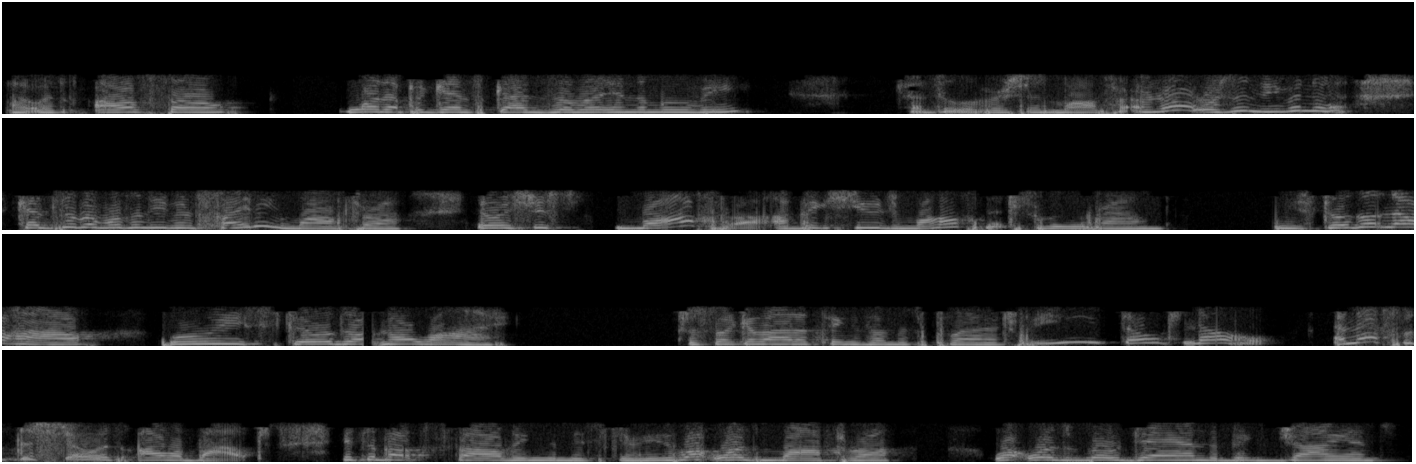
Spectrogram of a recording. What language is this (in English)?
English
